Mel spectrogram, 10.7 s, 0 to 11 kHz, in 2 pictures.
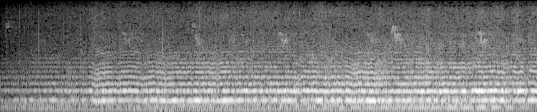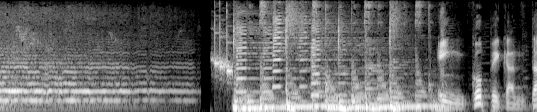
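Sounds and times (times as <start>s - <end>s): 
wasps buzzing: 0.0s - 7.4s
music-like sound: 7.5s - 10.0s
speech: 10.1s - 10.7s.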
